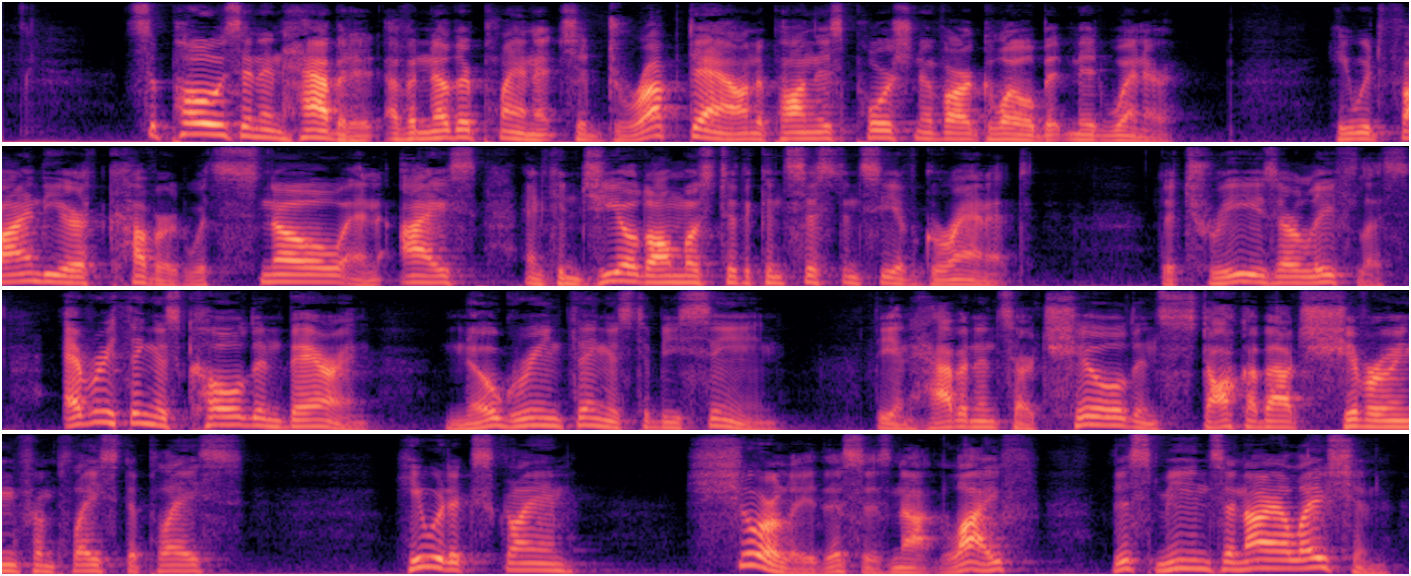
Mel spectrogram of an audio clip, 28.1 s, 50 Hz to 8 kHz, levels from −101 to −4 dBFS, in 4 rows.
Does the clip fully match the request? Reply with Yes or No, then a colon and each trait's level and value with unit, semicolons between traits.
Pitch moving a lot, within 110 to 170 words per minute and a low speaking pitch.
Yes: wide, 6.0 semitones; average, 160 wpm; low, 130 Hz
